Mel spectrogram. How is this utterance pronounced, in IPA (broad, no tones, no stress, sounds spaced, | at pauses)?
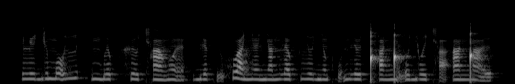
lʲ e ɟ i m o ʎ | m b e kʷ xʲ o cʰ ã ɡʷ ẽ | ɡʲ œ k ḭ xʷ a ɲ ẽ ɟ ã n z ɛ kʷ ʎ y ɟ ẽ kʷʰ ḭ n z y ǃʰ a ŋ͡ǃ ḭ ʊ̯ ɟ u ɪ̯ cʰ a̰ ʔ ã ŋ͡ǃ ã ɪ̯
